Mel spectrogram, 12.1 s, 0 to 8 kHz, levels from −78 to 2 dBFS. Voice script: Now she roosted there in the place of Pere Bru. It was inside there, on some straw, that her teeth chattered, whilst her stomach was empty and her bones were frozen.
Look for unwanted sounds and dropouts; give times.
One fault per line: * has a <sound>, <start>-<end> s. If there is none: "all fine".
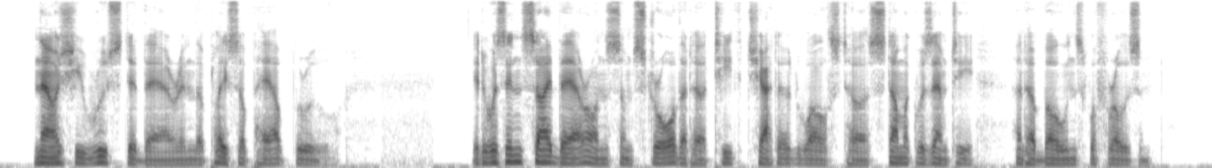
all fine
